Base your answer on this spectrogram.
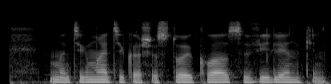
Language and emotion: Russian, neutral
